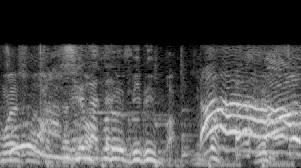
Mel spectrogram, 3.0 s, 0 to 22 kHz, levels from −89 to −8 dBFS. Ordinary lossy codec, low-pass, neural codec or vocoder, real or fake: Opus, 32 kbps; 7.2 kHz; none; real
